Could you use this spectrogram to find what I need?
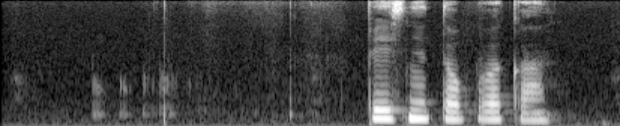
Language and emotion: Russian, neutral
